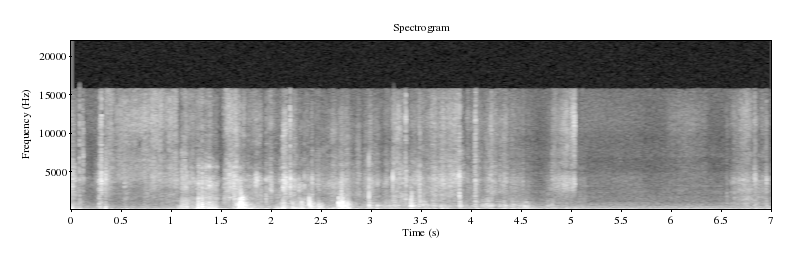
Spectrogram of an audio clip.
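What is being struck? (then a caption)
Thick glossy paper art book pages. Fingertips lift and slowly turn the thick glossy paper pages of a large hardcover-size art book of pictures lying open on a yellow checked cushion, so the paper flexes and rubs against itself. Soft, papery rustles and crinkles rise to a fuller sweep around the second mark, then thin out into quiet brushing and faint rubbing as the turned page settles.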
